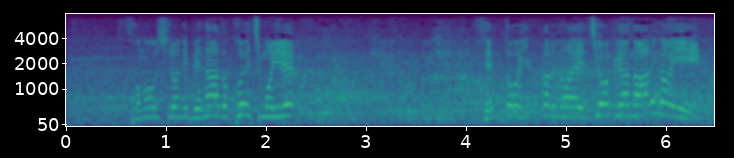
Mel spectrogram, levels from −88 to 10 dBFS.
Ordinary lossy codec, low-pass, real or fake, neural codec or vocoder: Opus, 64 kbps; 7.2 kHz; real; none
